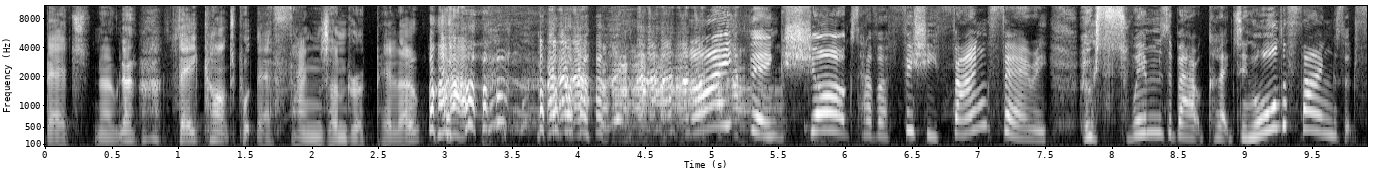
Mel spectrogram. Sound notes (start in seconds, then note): 2.9 everyone laughs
